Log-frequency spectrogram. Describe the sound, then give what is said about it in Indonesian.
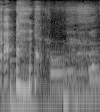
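A quick run of several harsh coughs from someone who cannot stop coughing in air polluted by smoke, in the first half, followed by a softer sustained tonal sound with no further coughing. “Oh, oh, kenapa aku tak bisa berhenti batuk?”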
